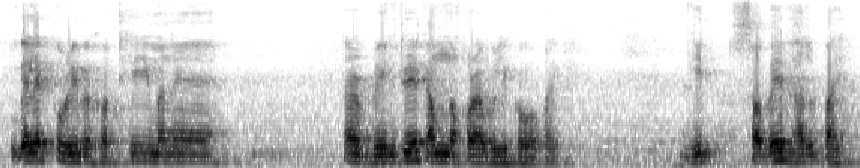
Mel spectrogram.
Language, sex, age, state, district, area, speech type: Assamese, male, 60+, Assam, Goalpara, urban, spontaneous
